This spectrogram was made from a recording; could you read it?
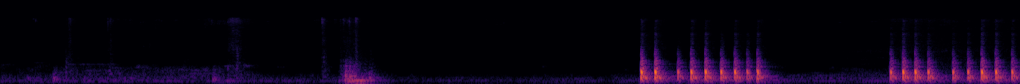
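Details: Toyota Avanza, rear cabin knocking on uneven roads, simulated with rear door closed: two bursts of quick hollow knocks from under the rear as the loose exhaust clatters against its worn, stretched rubber hanger.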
